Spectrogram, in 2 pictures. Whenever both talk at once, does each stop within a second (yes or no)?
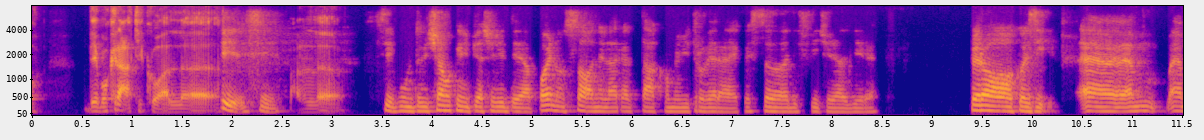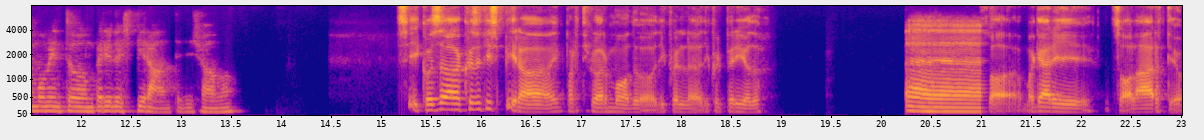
yes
